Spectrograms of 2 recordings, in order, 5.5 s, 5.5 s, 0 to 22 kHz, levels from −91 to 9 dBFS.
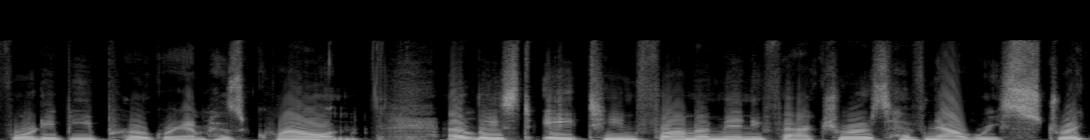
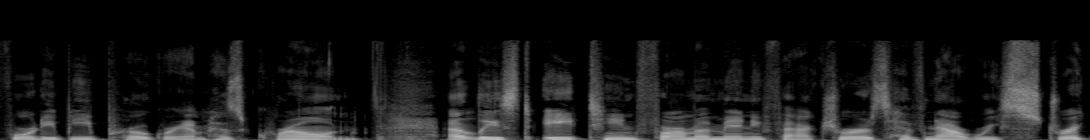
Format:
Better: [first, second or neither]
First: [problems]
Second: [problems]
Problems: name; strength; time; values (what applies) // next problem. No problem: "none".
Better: second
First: distortion; slight; 10 dB below the speech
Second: none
